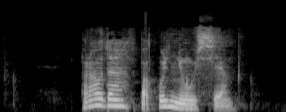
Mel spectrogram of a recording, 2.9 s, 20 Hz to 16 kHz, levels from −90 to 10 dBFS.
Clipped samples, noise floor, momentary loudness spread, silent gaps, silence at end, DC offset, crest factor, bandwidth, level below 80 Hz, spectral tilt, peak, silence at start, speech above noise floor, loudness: under 0.1%; -75 dBFS; 9 LU; none; 0.55 s; under 0.1%; 18 dB; 7.4 kHz; -50 dBFS; -6.5 dB/octave; -4 dBFS; 0.8 s; 56 dB; -21 LUFS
